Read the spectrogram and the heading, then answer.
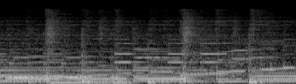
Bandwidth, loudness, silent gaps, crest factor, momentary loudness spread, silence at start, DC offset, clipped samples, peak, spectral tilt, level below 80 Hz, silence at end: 14 kHz; -23 LUFS; none; 12 dB; 5 LU; 0 s; under 0.1%; under 0.1%; -10 dBFS; -7 dB/octave; -42 dBFS; 0 s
